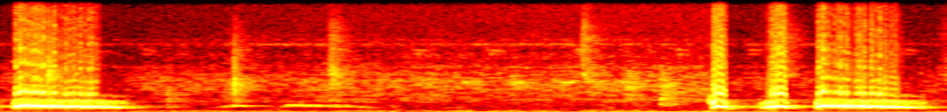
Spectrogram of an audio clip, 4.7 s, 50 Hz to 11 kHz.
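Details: Spotted dove giving a 'kuk 1' call to draw in other doves: the tail of one long coo, soft faint coos, then a full loud phrase of two short notes and a long rough, falling note.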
